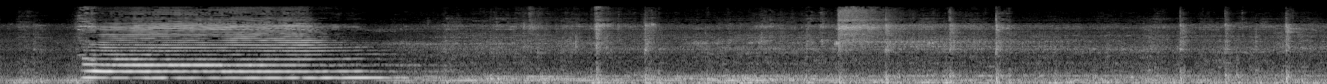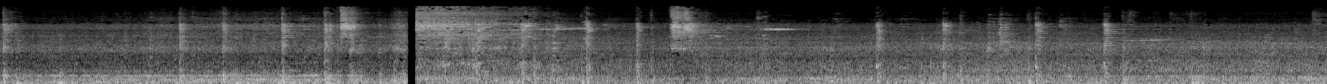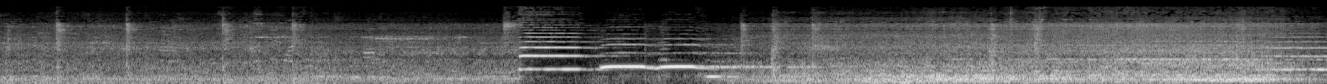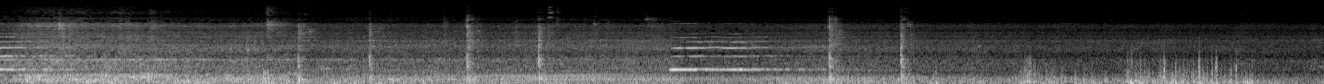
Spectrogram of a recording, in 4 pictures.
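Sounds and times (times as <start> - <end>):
train wheels clattering over rail joints: 14.7 - 25.4, 26.4 - 29.8, 40.4 - 46.0
high wheel squeal: 20.0 - 21.4, 29.0 - 31.8.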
